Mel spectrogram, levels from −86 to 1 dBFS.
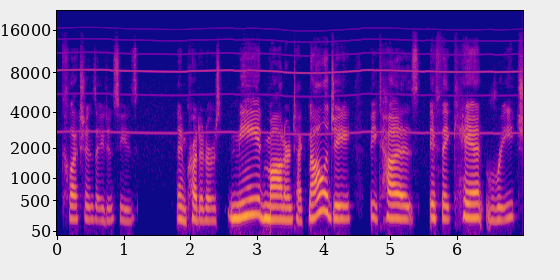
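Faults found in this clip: Switching supply whistle throughout the speech. High tone drifting between 2.64 and 2.80 kHz, roughly 25 dB under the speech. Probable switching power supply in audible burst mode. Its load-dependent pitch drift separates it from fixed-pitch mains hum.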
